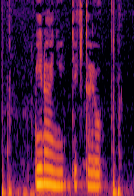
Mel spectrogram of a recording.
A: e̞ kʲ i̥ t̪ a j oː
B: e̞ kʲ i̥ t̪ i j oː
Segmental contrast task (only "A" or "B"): A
